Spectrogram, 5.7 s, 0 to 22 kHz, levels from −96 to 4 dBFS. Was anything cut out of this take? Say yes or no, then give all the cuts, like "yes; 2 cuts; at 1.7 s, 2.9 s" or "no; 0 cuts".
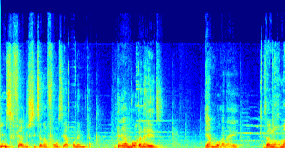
no; 0 cuts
